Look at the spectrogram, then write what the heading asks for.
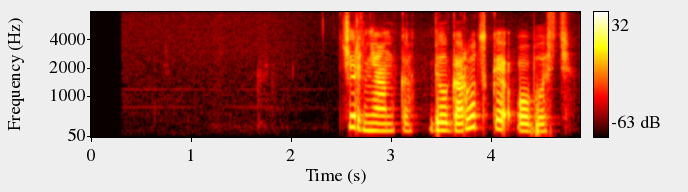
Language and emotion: Russian, neutral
